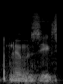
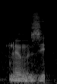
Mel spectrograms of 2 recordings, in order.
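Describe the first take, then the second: The two takes are said the same way.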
